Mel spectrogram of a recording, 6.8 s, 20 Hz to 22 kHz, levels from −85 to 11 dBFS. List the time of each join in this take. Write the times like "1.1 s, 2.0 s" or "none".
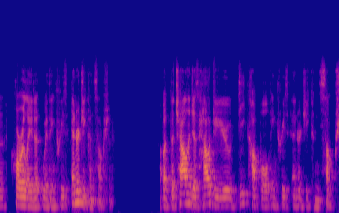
none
